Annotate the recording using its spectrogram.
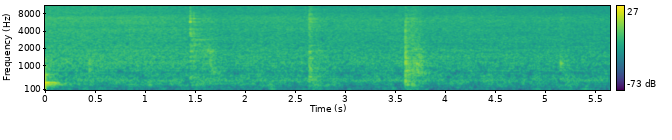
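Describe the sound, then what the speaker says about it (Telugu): Cabbage stir-fried in oil over medium heat: a constant hissing sizzle with four or five sharp scrapes of a spatula against the pan spaced about a second apart, close and steady, without speech. "చక్కగా ఇదంతా కూడా ఆయిల్లో కలిసిపోయేటట్టు కలపండి. కలిపేసి మీడియంలో పెట్టండి స్టవ్."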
